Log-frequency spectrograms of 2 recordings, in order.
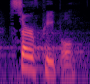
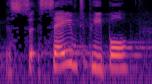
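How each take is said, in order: First: Serve stressed, falling to the end. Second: Slow, with the word Saved leaned on; Saved drawn out and stressed. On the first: Preacher giving the answer, landing hard on Serve. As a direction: punch the word Serve against Saved. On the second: Preacher teaching the motto slowly, stressing Saved. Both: Shown as a demonstration. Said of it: "It's kind of easy to remember".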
